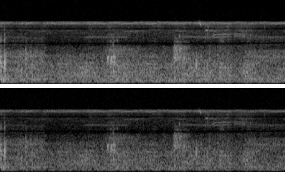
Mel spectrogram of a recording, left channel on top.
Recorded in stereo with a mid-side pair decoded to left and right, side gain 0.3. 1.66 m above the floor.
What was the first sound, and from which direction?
Only background noise.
